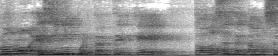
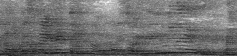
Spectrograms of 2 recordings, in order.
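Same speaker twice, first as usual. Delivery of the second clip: hammed-up outraged protest, louder and higher; mock indignant yell; 6 semitones higher, 4 dB louder than usual. Wife chasing husband down the hall: hammed-up loud protest. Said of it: "lo seguí".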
